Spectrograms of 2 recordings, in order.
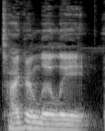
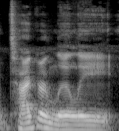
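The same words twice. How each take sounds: The two takes are said the same way.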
